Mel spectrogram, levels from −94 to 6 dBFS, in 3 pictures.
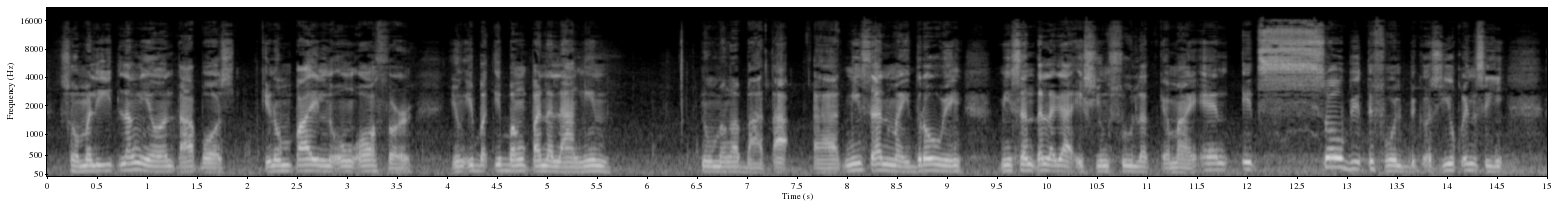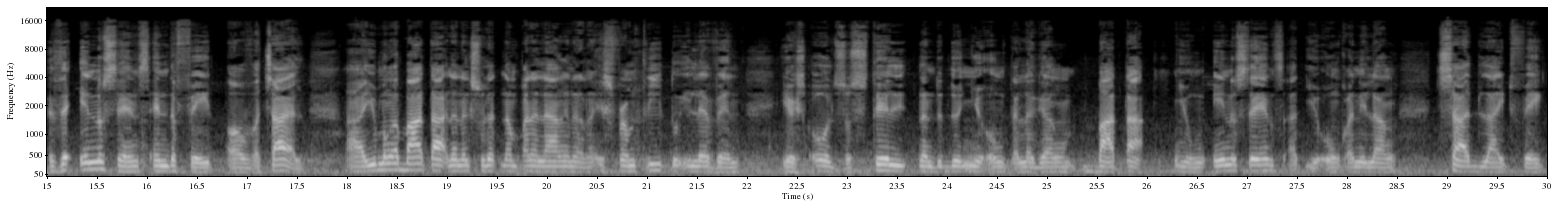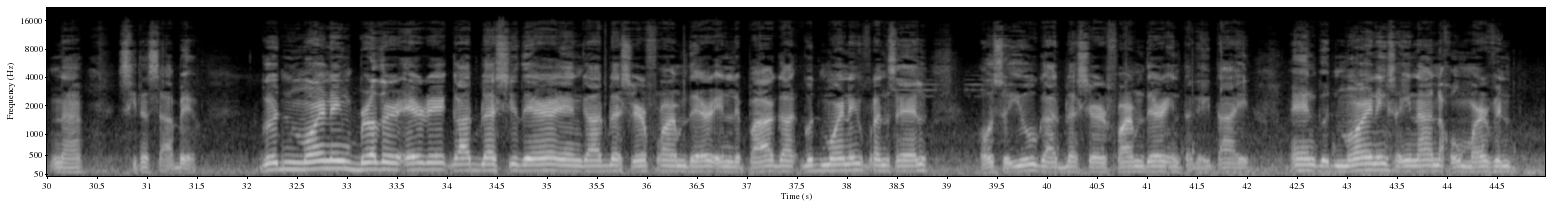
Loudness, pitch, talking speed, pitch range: -22 LUFS, 125 Hz, 150 wpm, 115-140 Hz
